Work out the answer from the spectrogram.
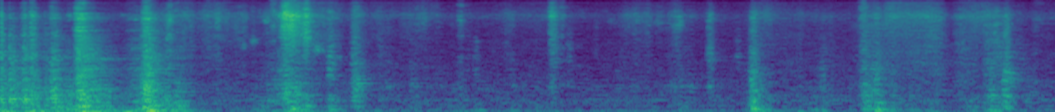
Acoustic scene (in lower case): kitchen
